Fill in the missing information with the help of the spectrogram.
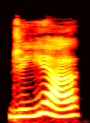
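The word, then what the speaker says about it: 家: The pronunciation jia has a flat, steady tone like the stable foundation of a home.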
